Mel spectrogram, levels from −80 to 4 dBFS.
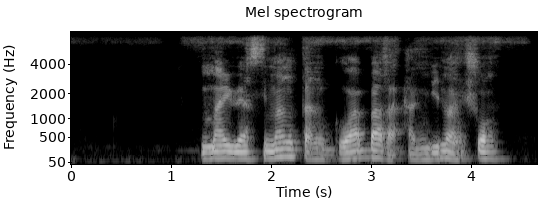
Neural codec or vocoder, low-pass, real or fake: codec, 32 kHz, 1.9 kbps, SNAC; 7.2 kHz; fake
